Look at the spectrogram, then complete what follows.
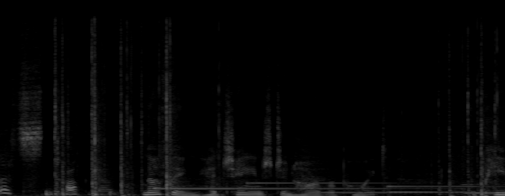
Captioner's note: typing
